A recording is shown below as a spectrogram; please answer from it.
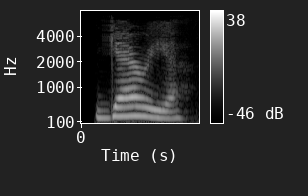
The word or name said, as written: garrya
